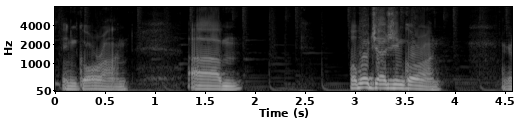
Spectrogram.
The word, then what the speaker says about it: Engoron: I haven't said Hobo Judge's name in a long time, so I forgot how to pronounce it again. It's Engoron.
